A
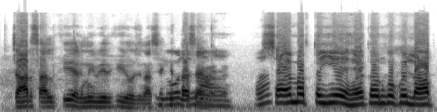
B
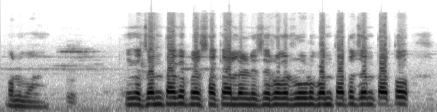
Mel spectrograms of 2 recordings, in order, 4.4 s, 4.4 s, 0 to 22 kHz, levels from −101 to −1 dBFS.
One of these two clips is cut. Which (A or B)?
A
